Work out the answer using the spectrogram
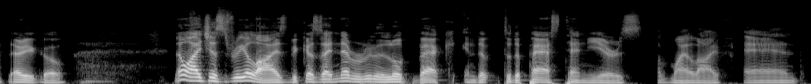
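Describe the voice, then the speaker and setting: A day trader in his late thirties chats casually during a live stream, responding to comments from viewers with a candid, self-deprecating attitude. He has a deep, low voice, recorded close and dry with almost no room reverb.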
